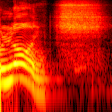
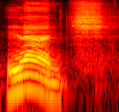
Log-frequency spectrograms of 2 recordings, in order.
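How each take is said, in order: First: "launch" high, with rounded aw; "launch" said LAWNCH; English aw form. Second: "launch" said slowly as LAANCH; "launch" with open ah; Jamaican ah form. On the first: Teacher giving the English word, "launch" as lawnch. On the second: Teacher showing what Jamaicans say, "launch" as laanch. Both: Shown as a demonstration. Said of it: "we say launch".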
